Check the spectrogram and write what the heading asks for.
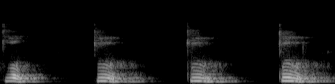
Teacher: suena como explosiones o son consonantes momentáneas porque ocurren de manera muy rápida de hecho este tipo de consonantes no se pueden mantener en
